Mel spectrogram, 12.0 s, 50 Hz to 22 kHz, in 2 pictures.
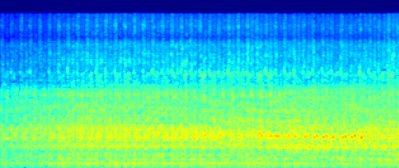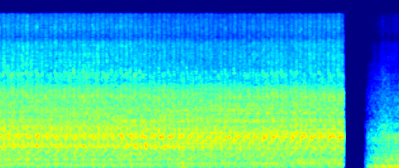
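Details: Volvo VNL 780 truck diesel, just started after driving 670 km, idling: steady, fairly regular knock about three and a half per second over the engine note; knock appeared suddenly about five minutes earlier while driving, cause undetermined.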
